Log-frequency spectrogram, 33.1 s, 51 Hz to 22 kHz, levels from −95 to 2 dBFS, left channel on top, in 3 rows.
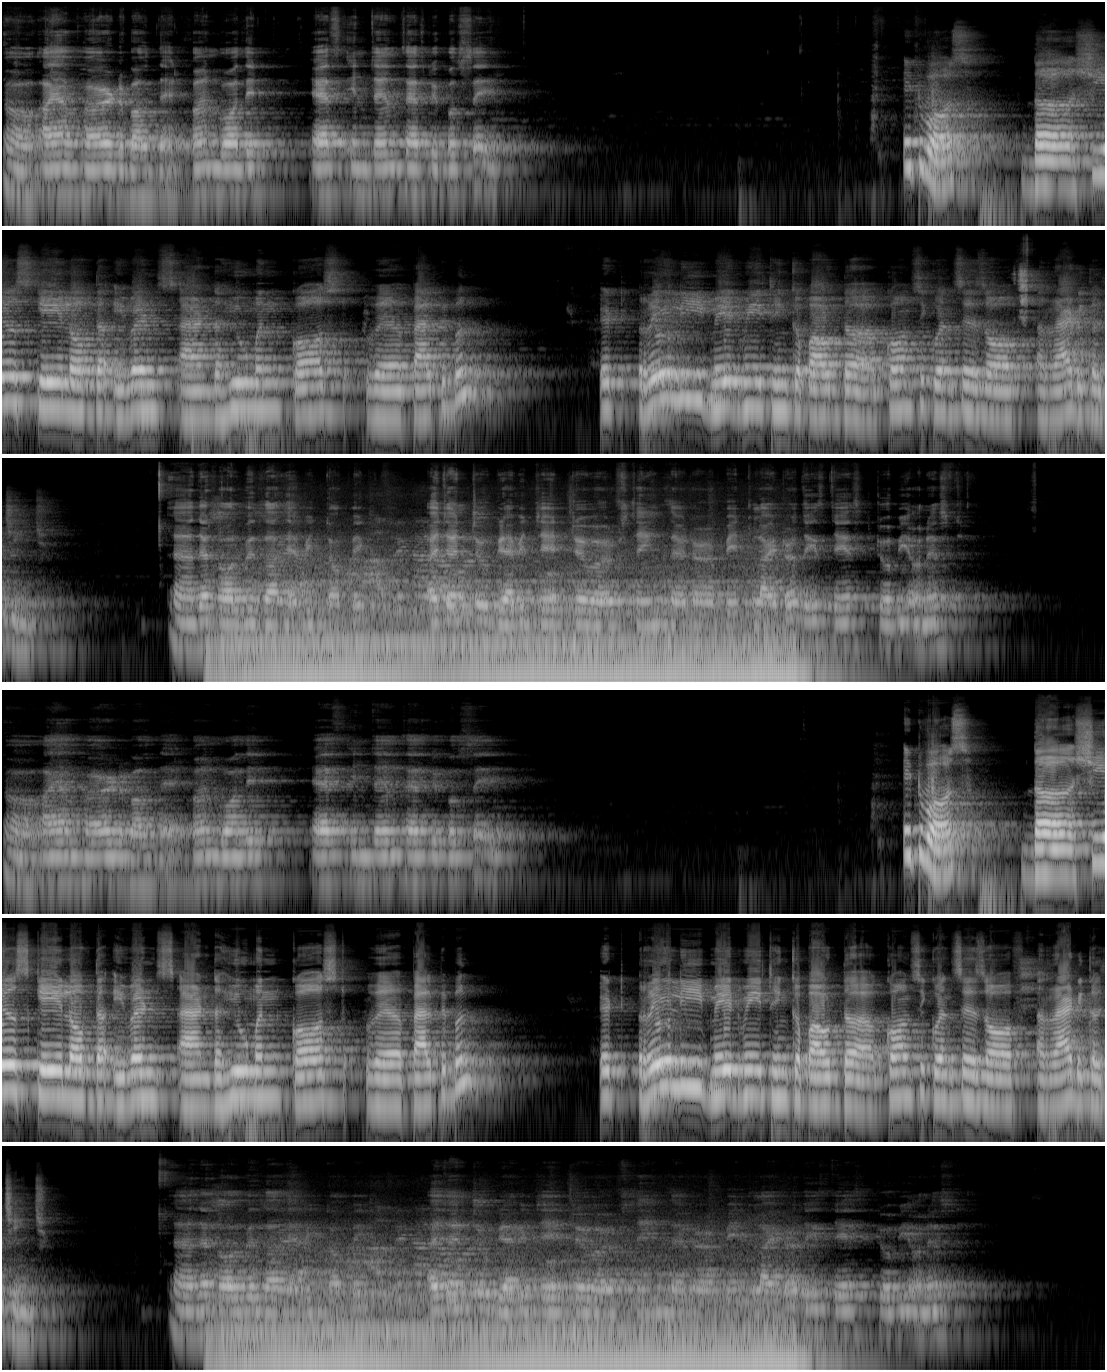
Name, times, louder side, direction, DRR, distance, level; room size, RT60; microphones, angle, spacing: voice 1, 0.0-2.7 3.1-5.0 21.2-21.3 23.7-25.8 26.3-31.5, left 2 dB, 55° left, 8 dB, 0.7 m, -35 dB
voice 2, 9.0-9.7 10.2-14.4 14.7-15.7 17.0-22.5, right 4 dB, 40° right, 11 dB, 0.4 m, -28 dB
sound 1, 24.1-30.0, equal, 20° left, 0.7 m, -33 dB
11.5 x 4.6 x 5.6 m, 1.3 s
head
